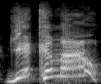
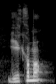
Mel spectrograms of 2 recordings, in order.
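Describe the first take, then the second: First: The phrase is said slowly and drawn out. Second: The phrase is said quickly and briefly. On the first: The speaker calls it wrong. "That is not a" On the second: The speaker calls it right. "It was a quickie"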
